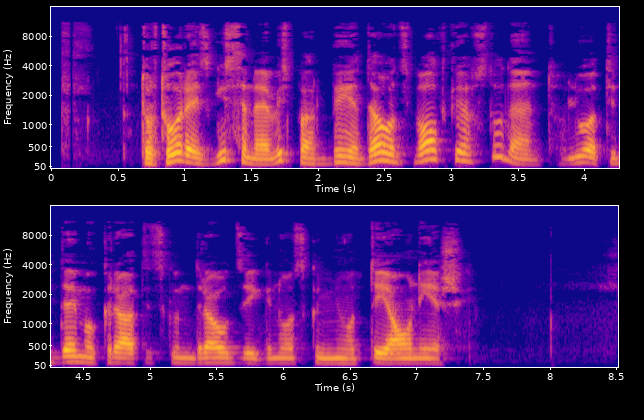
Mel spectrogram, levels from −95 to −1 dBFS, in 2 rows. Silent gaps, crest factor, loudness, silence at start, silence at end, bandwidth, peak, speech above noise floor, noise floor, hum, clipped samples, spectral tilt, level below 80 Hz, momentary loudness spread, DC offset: none; 20 dB; -22 LUFS; 0.55 s; 1.2 s; 11 kHz; -2 dBFS; 58 dB; -79 dBFS; none; under 0.1%; -6 dB/octave; -70 dBFS; 14 LU; under 0.1%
